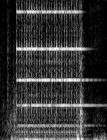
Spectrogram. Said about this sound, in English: Oh no, my cell phone is ringing.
